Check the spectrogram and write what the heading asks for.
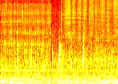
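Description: Vegetable broth pouring into a pan of simmering lentils in tomato sauce. From about a second in there is a light pattering of the thin stream hitting the liquid, with a few small bubbling pops.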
